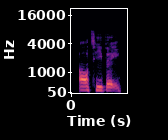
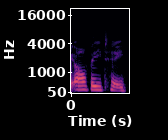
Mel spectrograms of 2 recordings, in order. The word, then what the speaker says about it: RTV: I could RTV it RTV room temperature vulcanization I said it right way right around I always say rvt and it's not right uh I've been watching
